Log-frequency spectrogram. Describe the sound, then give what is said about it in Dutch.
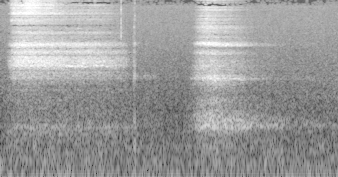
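Slow, deep breathing during a guided meditation: two long, airy, hissing breaths, quiet and alone with no talking. “En je ademt een paar keer diep in en uit.”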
